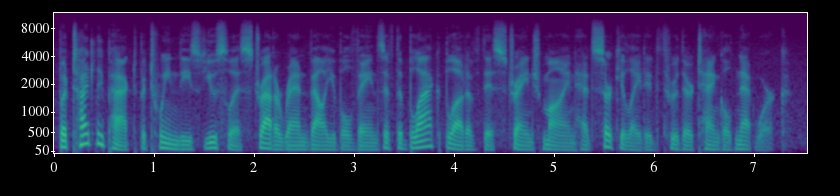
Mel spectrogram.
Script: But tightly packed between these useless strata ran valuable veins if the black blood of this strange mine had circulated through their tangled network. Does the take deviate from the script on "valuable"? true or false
false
